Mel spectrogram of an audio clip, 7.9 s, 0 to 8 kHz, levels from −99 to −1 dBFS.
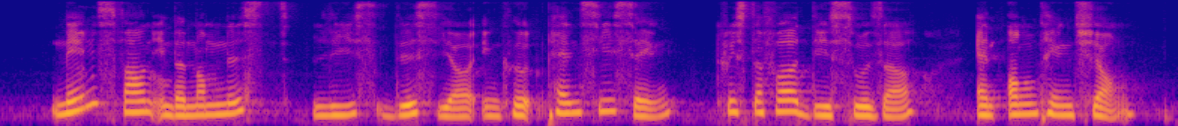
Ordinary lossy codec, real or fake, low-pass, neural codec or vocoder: none; fake; none; codec, 16 kHz, 8 kbps, FunCodec, trained on LibriTTS, 25 frames a second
